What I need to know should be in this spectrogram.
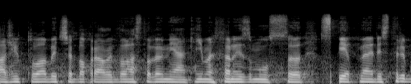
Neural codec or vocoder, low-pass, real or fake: codec, 24 kHz, 1 kbps, SNAC; 10.8 kHz; fake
